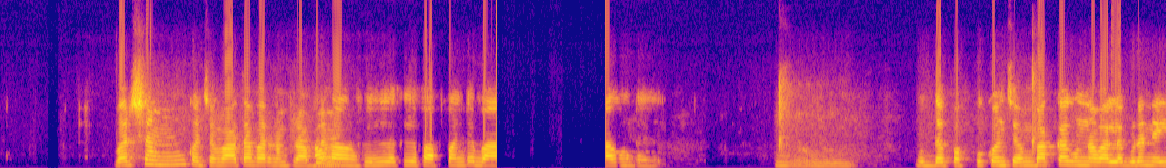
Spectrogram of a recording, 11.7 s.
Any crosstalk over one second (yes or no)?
no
